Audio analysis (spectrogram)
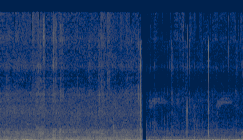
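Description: Honeybees buzzing around an open hive during an inspection, a continuous close droning hum with individual bees passing near the listener.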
